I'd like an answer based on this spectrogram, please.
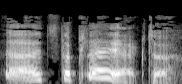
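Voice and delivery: very high, loud taunting shout; Rupert's cry. A narrator's reading. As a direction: cry out in mocking recognition. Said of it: "cried he".

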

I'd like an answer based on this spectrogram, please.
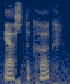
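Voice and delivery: ordinary delivery

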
